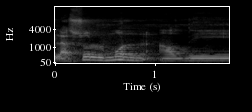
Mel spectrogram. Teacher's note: Kenapa azimnya panjang? Karena di situ tempat berhenti, maka dia adalah mad arid disukun.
